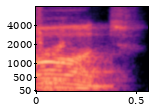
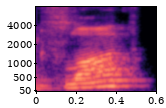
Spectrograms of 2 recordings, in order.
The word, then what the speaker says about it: flood: Flood. Okay, flood, inundación. Se escribe con doble O, pero no vamos a decir flood. Se pronuncia flood como en la palabra blood.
